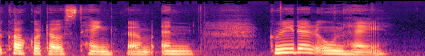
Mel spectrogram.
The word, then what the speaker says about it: Unhei: no unhey corrected spell u n h e i it's pronounced unhei oh it's yohei the buoyance like you hey what about hey you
